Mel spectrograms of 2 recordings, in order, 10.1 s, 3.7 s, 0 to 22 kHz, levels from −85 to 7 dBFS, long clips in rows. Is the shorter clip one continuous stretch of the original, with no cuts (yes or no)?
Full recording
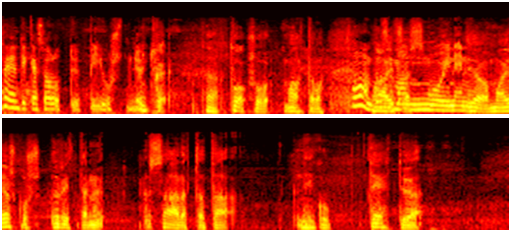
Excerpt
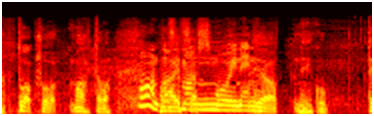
no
